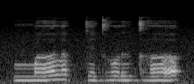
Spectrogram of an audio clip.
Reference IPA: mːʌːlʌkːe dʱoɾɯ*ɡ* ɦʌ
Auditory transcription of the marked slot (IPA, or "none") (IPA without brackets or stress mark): ɡ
